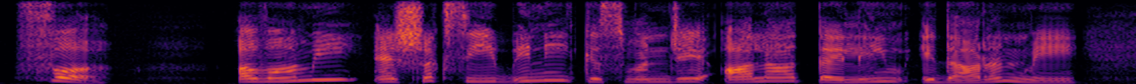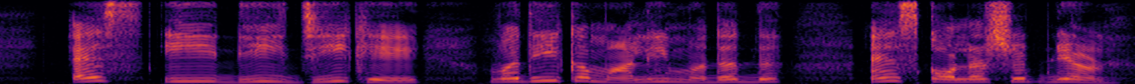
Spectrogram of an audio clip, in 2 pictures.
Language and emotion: Sindhi, neutral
